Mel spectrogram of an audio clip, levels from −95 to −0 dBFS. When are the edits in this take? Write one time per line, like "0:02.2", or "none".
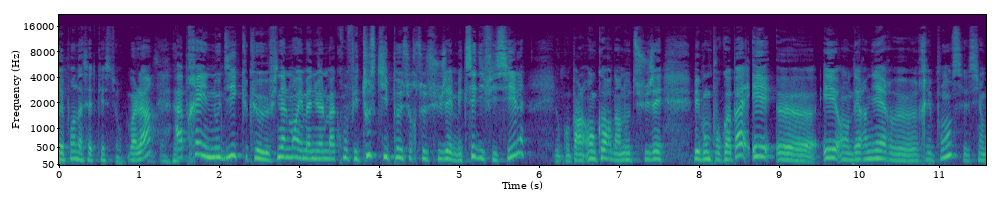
0:02.3
0:06.2
0:08.6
